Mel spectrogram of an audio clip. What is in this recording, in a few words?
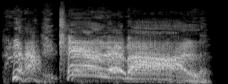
Male Troll Attack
